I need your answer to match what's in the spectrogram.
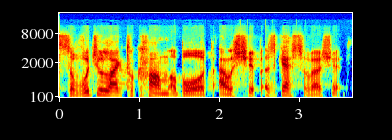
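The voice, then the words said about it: Put-on German accent. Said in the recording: “I'm not going to try and do a German accent, but I'm obviously am ... So I don't know if that was a German accent”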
